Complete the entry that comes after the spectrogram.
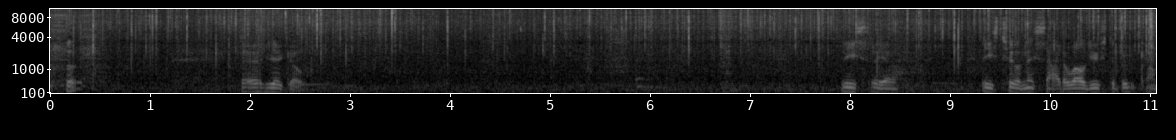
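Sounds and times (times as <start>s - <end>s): bonfire crackling and popping: 0.0s - 11.0s.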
